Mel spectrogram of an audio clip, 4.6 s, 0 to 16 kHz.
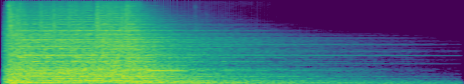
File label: Action End; Bt London Westminster; Call of Duty Modern Warfare 3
